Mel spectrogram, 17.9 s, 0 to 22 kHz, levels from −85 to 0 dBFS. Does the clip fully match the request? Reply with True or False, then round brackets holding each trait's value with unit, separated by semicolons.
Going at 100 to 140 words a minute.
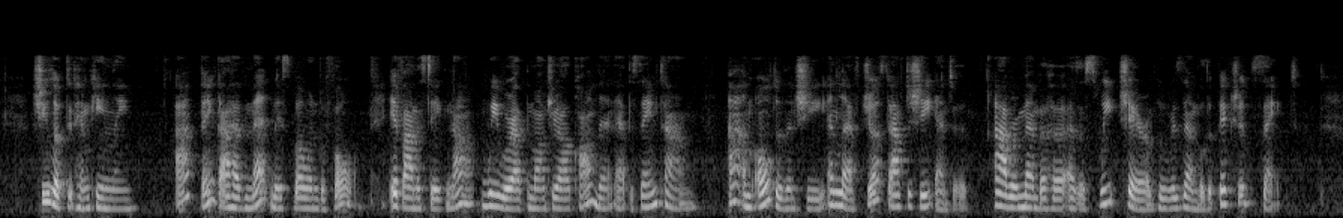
False (165 wpm)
